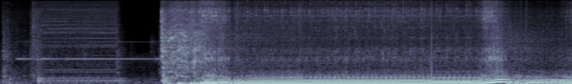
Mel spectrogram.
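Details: Jeep ZJ starting after a tune-up with new plugs, wires, distributor cap, rotor, alternator and belt, plus a replaced transmission; the ignition coil is not yet replaced. A chime, then a short crank catches quickly into a smooth, steady low idle with no misfire.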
